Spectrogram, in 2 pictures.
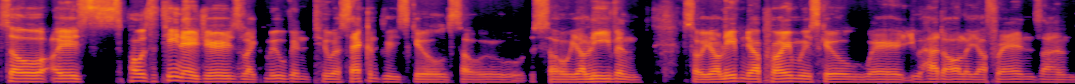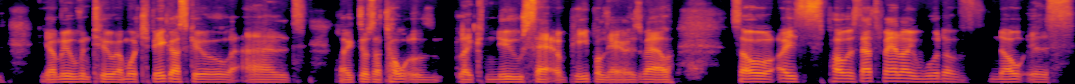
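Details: Adult man from Ireland who has stuttered since about age five or six, with blocks, avoidance, word substitution and filler words; he still stutters openly.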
